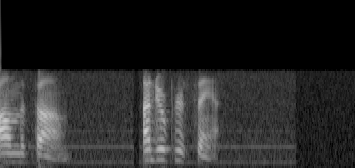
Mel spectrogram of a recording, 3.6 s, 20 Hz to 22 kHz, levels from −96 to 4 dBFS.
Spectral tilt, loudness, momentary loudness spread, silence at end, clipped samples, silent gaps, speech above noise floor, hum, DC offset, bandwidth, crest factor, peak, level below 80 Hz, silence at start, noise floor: 2 dB/octave; -27 LUFS; 12 LU; 1.4 s; under 0.1%; none; 43 dB; none; under 0.1%; 4 kHz; 22 dB; -8 dBFS; -74 dBFS; 0 s; -69 dBFS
